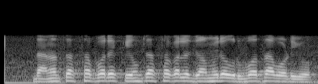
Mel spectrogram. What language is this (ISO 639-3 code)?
ori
